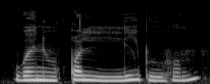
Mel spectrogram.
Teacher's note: قاف حلق سے اور ہیوی قلی لام پر شدہ تو اسٹرانگ.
